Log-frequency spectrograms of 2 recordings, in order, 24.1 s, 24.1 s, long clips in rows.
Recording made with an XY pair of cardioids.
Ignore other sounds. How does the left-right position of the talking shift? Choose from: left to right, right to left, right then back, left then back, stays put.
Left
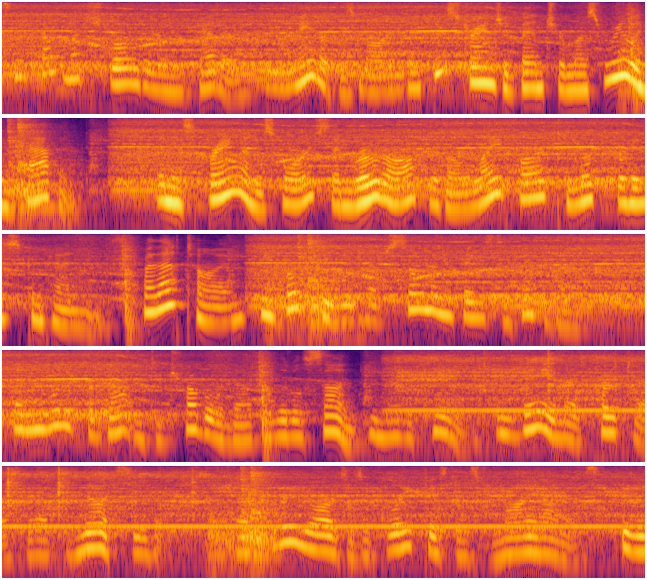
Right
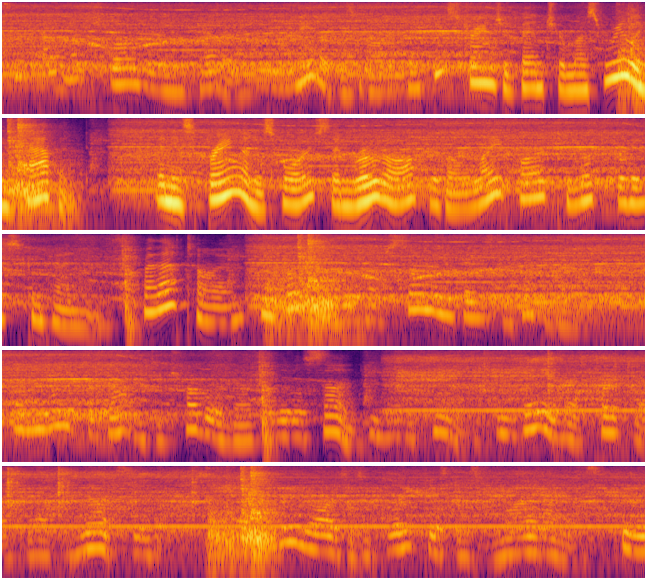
right then back.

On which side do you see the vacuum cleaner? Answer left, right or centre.
left.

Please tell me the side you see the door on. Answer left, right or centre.
right.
